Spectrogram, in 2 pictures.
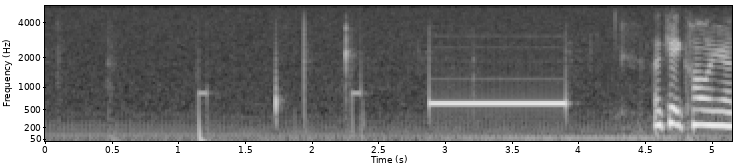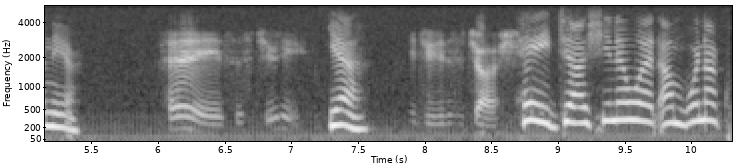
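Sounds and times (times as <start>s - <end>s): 
telephone keypad tones: 2.3s - 4.0s
sustained telephone line tone connecting an incoming caller: 2.9s - 4.0s
speech: 4.6s - 5.5s, 6.1s - 10.2s.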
